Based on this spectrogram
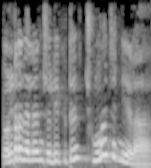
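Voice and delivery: fast, high rebuke; indignant scolding. Acted. Wife rejects husband's excuse, fast indignant scolding.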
